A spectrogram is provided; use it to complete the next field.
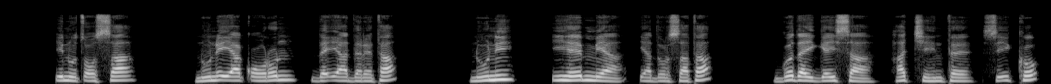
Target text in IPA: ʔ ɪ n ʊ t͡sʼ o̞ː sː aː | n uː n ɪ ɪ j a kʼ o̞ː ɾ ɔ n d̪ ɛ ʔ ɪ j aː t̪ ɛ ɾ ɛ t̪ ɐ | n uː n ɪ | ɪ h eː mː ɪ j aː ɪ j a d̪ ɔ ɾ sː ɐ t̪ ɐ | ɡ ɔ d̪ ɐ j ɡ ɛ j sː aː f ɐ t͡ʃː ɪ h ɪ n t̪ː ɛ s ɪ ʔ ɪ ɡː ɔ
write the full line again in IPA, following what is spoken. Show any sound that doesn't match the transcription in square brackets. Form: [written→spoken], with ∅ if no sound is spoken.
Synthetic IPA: ʔ ɪ n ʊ t͡sʼ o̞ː sː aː | n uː n ɪ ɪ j a kʼ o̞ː ɾ ɔ n d̪ ɛ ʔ ɪ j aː [t̪→d̪] ɛ ɾ ɛ t̪ ɐ | n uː n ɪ | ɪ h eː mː ɪ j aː ɪ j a d̪ ɔ ɾ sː ɐ t̪ ɐ | ɡ ɔ d̪ ɐ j ɡ ɛ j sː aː [f→h] ɐ t͡ʃː ɪ h ɪ n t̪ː ɛ s ɪ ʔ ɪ [ɡː→kː] ɔ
